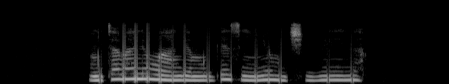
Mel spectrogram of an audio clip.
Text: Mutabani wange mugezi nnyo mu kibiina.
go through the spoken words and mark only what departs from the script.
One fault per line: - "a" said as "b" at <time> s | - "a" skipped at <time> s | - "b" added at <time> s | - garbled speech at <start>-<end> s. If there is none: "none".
none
